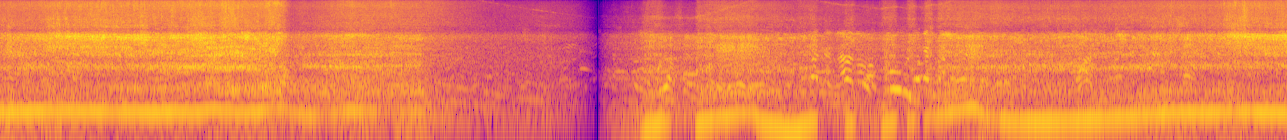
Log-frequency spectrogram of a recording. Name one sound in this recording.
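A truck engine roars and revs hard close by.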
